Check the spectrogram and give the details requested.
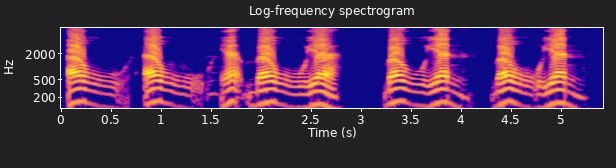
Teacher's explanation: hati-hati jangan sampai memantulkan huruf gain karena huruf gain bukan huruf mantul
